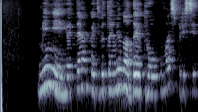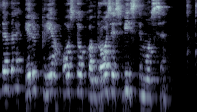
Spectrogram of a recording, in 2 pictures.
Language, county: Lithuanian, Kaunas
